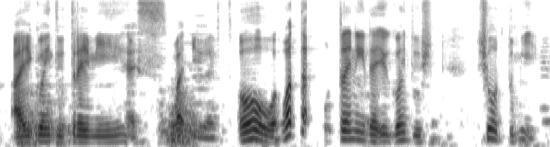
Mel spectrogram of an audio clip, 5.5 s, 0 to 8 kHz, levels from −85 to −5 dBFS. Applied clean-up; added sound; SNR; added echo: classical method Wiener filter.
